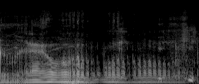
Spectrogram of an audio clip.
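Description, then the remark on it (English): A voice imitates a cat's purr: a low, rumbling, growly vocal sound sustained for about two seconds, fairly loud, with a wavering pitch. “He's purring.”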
